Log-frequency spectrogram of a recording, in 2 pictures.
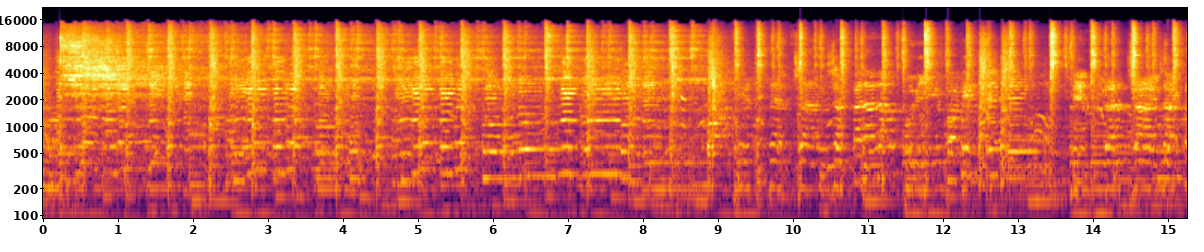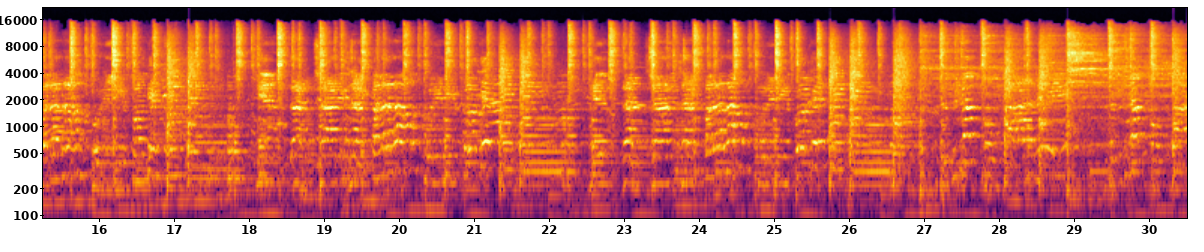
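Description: A small swing-jazz band playing live: electric guitar, saxophone, upright bass and drum kit in a steady swing beat, with a woman singing at the microphone.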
